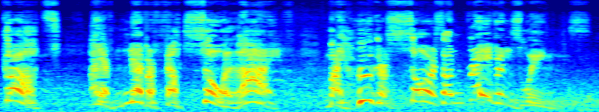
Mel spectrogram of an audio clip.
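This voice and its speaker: An excitable young game warrior with an extremely high, slow-paced delivery. He is naive, theatrical and full of boasts. Clear noise runs behind the voice. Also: shouting, exaggerated voice. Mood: elated. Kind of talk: video game character acting. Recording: clear background noise and ambience.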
